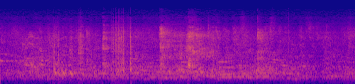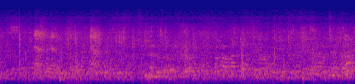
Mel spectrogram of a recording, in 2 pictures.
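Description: A woman talks to the children nearby.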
